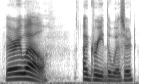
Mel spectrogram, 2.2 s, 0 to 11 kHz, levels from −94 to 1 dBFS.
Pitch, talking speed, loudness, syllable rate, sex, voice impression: 175 Hz, 140 wpm, -16 LUFS, 5.7 syllables/s, female, very feminine, old, very thin, very tensed, very powerful, very bright, very hard, very clear, fluent, slightly raspy, slightly cool, slightly intellectual, refreshing, slightly sincere, slightly calm, slightly friendly, slightly reassuring, very unique, slightly elegant, wild, very lively, very strict, very intense, very sharp, light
